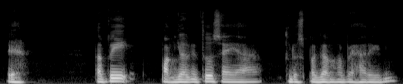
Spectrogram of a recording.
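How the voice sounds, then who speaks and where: A young Indonesian man telling an emotional personal testimony as a guest, earnest and halting, repeating phrases as he goes. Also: on the low side, fairly even intonation, warm tone, no echo.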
